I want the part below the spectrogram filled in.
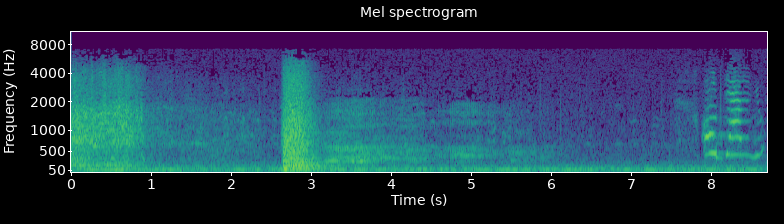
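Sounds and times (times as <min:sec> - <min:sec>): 
laughter: 0:00.0 - 0:02.6, 0:04.3 - 0:06.2
noise: 0:00.0 - 0:08.6
gunshot fired at a lion: 0:02.6 - 0:03.2
lion roaring: 0:03.0 - 0:06.1.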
